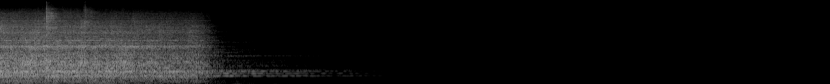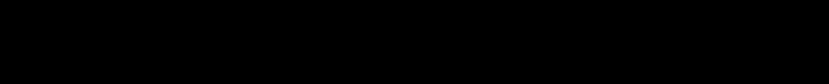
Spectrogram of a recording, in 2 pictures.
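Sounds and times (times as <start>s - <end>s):
rain on metal: 0.0s - 2.1s.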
